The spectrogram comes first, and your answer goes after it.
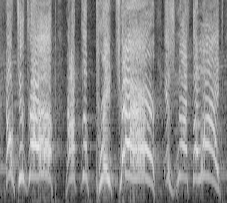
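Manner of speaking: loud, high shouted preaching; full-force preaching. Acted. Preacher rousing the congregation, full-force shouting. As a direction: preach it out to the whole church.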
